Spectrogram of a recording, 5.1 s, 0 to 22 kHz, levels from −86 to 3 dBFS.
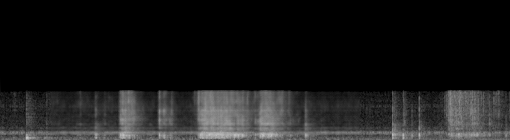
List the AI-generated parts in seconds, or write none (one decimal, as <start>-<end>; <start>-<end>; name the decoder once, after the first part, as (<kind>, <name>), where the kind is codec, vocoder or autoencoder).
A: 0.5-3.6 (vocoder, Vocos)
